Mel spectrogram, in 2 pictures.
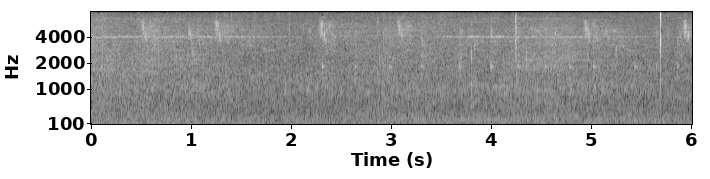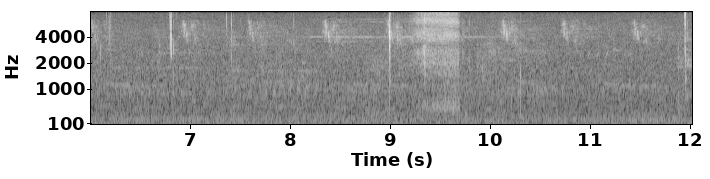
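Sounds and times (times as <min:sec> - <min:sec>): man chewing with mouth clicks: 0:09.0 - 0:09.8
breathy hiss: 0:09.1 - 0:10.0.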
